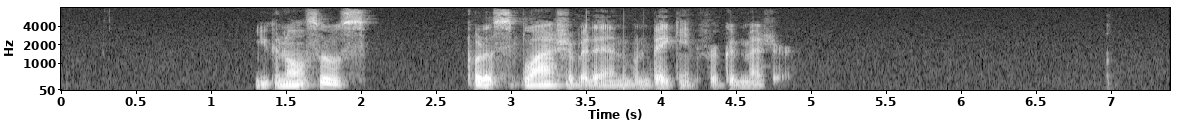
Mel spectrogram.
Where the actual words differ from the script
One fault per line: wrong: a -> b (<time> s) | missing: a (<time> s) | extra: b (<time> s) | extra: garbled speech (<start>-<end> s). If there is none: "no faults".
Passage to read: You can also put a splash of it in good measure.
extra: when baking for (3.8 s)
